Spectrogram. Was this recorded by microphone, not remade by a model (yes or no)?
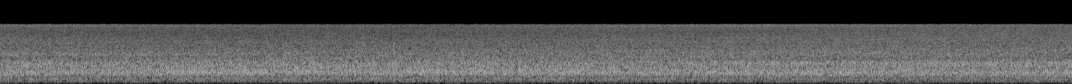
yes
